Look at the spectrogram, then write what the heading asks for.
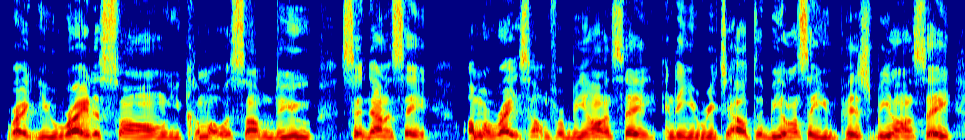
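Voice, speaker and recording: A man's voice: mid-range voice, steady tone, fairly quick, hardly any pauses. A man hosting a casual talk show, teasing his guest and asking questions. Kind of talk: casual podcast chat.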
